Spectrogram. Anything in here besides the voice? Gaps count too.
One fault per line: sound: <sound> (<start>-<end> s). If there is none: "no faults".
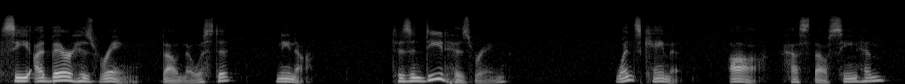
no faults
